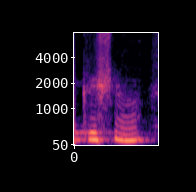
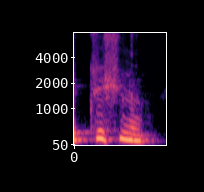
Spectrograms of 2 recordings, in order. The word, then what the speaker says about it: Krishna: Krishna, it should be Krishna, the actual word, but because it's very difficult to pronounce. So like... The word is Krishna. It's not, there's no emphasis on the last syllable, because if you say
